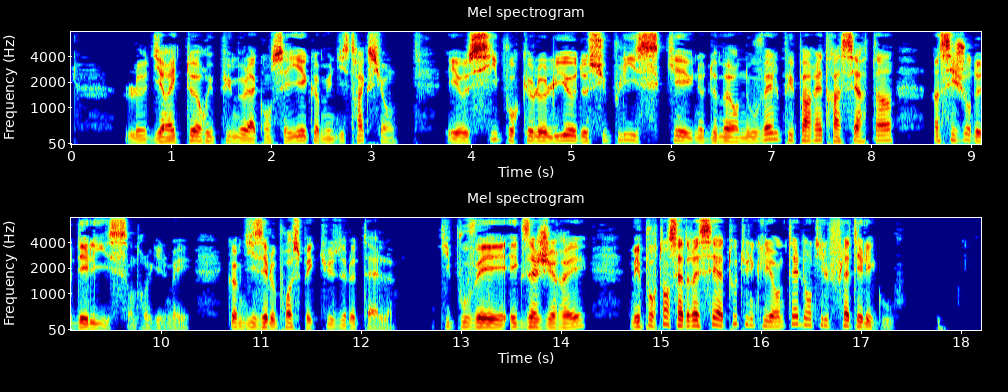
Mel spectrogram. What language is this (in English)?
French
